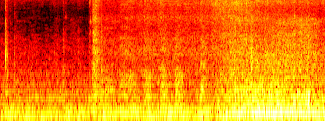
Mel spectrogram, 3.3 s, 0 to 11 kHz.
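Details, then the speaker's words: Vehicle that would not start, after replacing a blown 15 A fuse: quiet, then engine catches after about two seconds and settles into a steady even idle; clean start. "Yanandar andar na mga ka-idol. Ayos. Ang bilis."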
